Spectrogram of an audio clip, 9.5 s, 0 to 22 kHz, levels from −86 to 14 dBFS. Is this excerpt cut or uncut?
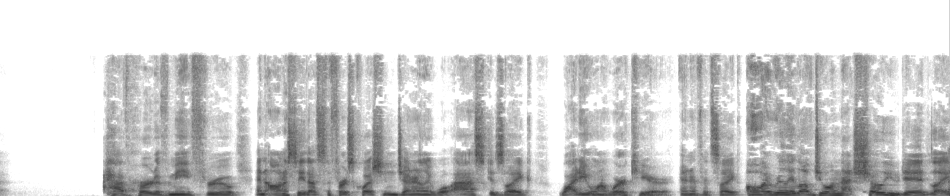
uncut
